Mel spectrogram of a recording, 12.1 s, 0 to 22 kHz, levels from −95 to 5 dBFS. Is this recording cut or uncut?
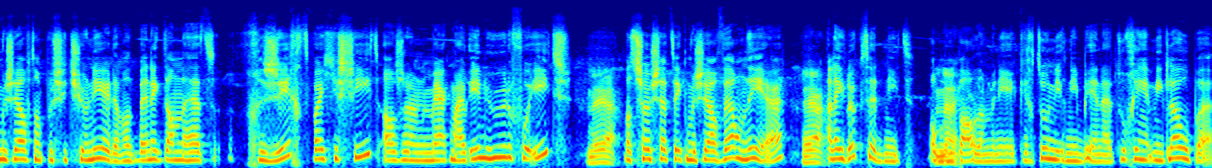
cut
